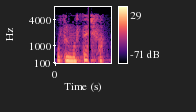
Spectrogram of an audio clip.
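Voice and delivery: usual speaking voice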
